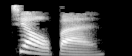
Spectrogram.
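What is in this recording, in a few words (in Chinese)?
"叫板", Mandarin Chinese; chinese flashcards; hsk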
